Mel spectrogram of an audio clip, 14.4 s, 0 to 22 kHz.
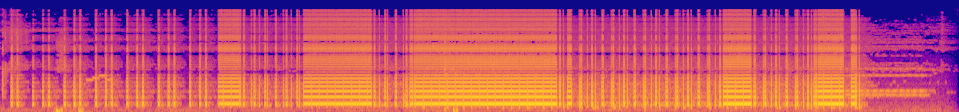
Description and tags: Telephone interference 01
celular, telephone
